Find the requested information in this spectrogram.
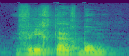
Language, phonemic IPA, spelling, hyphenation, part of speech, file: Dutch, /ˈvlix.tœy̯xˌbɔm/, vliegtuigbom, vlieg‧tuig‧bom, noun, Nl-vliegtuigbom.ogg
- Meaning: aerial bomb, bomb dropped or launched from an aircraft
